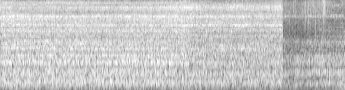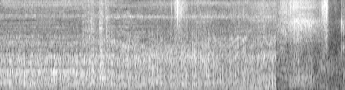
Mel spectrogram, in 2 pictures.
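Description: Blowlamp-style fuel-burning engine preheater with a pressurised brass tank, burning steadily and blowing heat into a tracked vehicle's engine compartment to warm it for a cold start. Its hiss softens about four seconds in, and near the end the burner stops abruptly as it is shut down.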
